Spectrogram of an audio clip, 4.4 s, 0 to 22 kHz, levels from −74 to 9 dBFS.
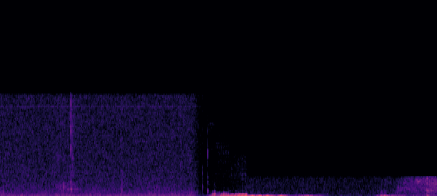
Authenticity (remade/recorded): recorded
